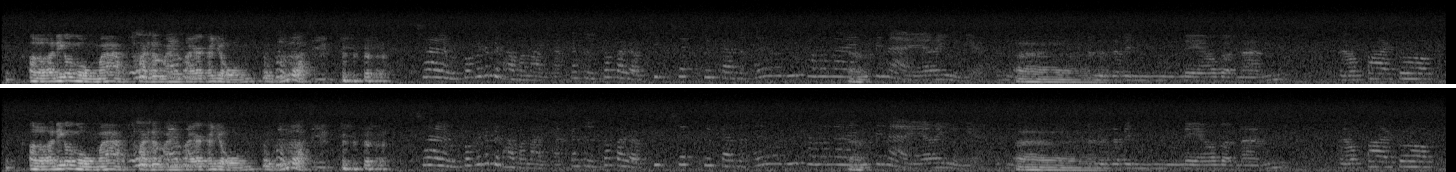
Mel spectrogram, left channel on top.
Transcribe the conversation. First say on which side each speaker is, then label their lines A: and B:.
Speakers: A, on the right; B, on the right.
A: เอออันนี้ก็งงมากไปทำไมไปกับขโยงไปเพื่อ
B: <laughs> เออจริงจริงจริงใช่
A: <laughs>
B: มันก็ไม่ได้ไปทำอะไรนะก็คือก็ไปแบบชิดแชทคุยกันอะเออนี่ทำอะไรนี่ไปไหนอะไรอย่างเงี้ยอืม
A: อ่า อ่า
B: มันดูจะเป็นแนวแบบนั้นแล้วฝ้ายก็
